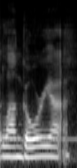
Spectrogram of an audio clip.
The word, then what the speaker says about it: Longoria: there's no other way to word her eva longora if i pronounced her name correctly celebrated my birthday today is how you say it yeah longoria was she a part of that women's show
